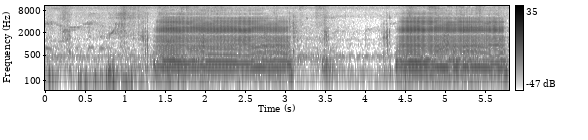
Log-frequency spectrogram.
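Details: Goat asleep in a field on the first day of spring, snoring: two drawn-out, nasal, buzzy groans about a second and a half long, separated by a quieter gap of breathing, with faint outdoor background.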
